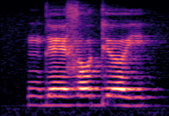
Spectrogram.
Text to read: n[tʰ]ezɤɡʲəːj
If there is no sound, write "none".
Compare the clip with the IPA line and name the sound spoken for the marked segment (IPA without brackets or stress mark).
d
